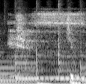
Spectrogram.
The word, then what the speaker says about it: is: time we will use the ending is with a voiced Z. Is. Is. It doesn't matter that it's spelled with an S, it's never S, unvoiced, never, it's always is.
